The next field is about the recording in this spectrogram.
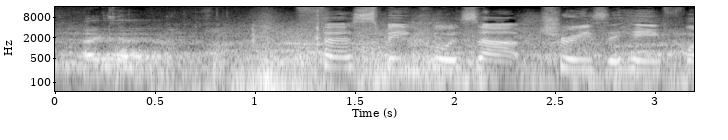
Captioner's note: laughing; air whooshing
